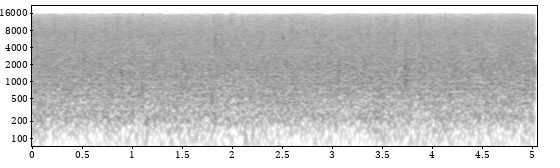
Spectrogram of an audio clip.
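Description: Heavy rain falls in Gujarat, a dense, even hiss of downpour on surfaces that stays constant and unbroken throughout, with no voices.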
